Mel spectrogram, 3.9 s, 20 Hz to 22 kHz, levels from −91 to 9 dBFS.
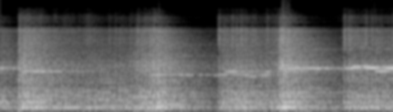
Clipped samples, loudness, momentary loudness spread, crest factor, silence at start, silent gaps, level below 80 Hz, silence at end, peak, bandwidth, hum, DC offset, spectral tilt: under 0.1%; -17 LUFS; 12 LU; 16 dB; 0 s; none; -46 dBFS; 0 s; 0 dBFS; 13 kHz; none; under 0.1%; -4.5 dB/octave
